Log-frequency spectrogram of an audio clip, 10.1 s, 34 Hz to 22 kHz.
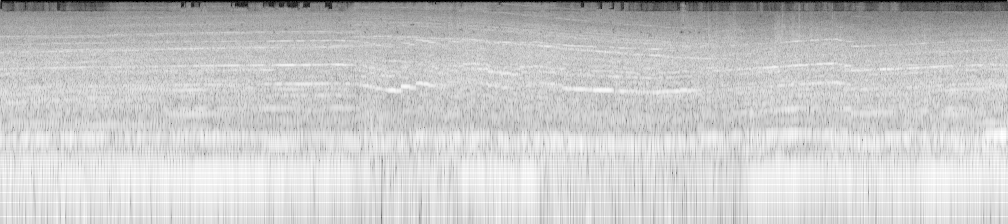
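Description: A Porsche 911 GT3 992 Cup race car's engine, heard onboard during a race, holds a loud, steady high-revving drone that rises and dips slightly through gear and throttle changes across the whole stretch.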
